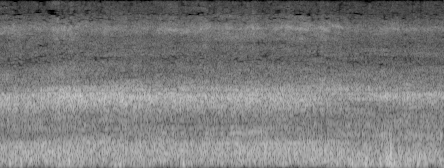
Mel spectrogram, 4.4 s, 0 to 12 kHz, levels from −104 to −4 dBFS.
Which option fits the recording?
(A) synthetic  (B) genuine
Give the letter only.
B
